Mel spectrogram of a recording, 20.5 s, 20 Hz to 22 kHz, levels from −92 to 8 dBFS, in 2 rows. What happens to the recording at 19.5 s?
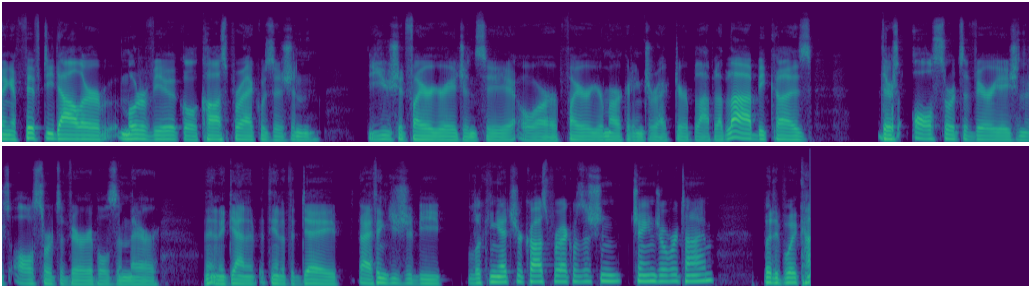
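At 19.5 s the speech is gone: an audio dropout to silence runs from 18.35 s to the end, silent with no room tone left, likely from a lost input signal.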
